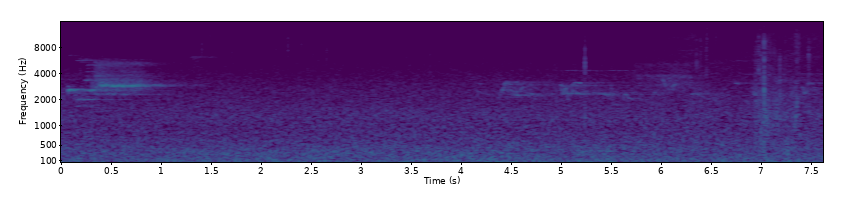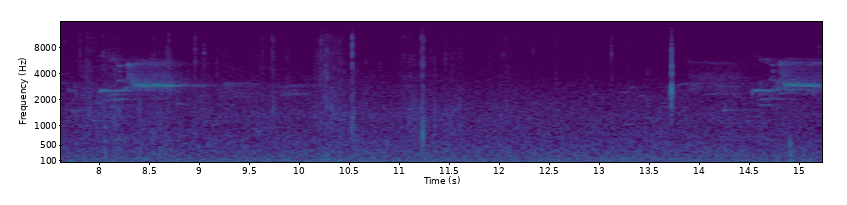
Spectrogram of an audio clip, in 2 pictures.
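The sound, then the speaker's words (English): A red-winged blackbird sings several short, buzzy-trilled phrases spaced a few seconds apart over a steady rushing outdoor background with occasional faint clicks. “Red-winged blackbird.”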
